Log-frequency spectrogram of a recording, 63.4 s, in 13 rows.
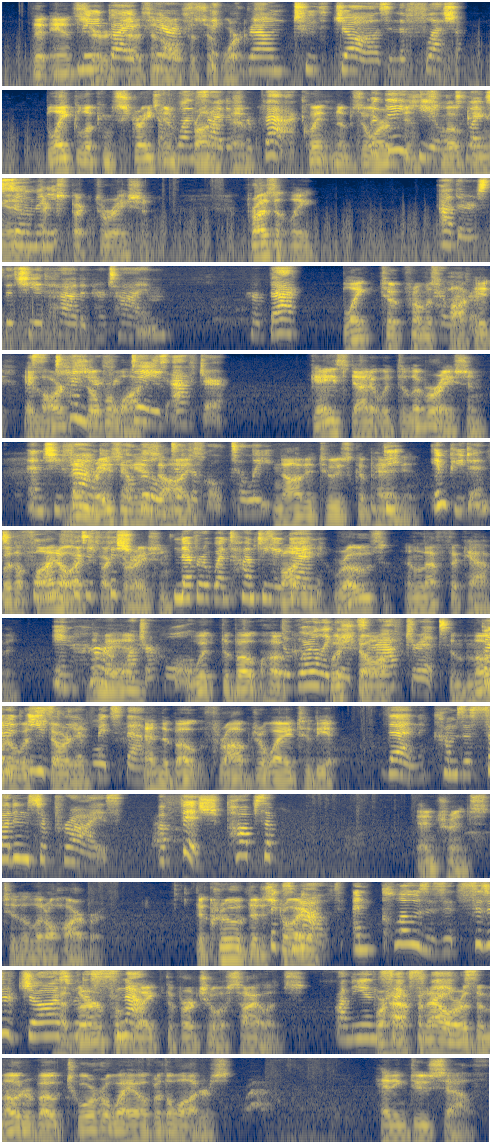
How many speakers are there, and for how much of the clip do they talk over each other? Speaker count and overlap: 2, about 35%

